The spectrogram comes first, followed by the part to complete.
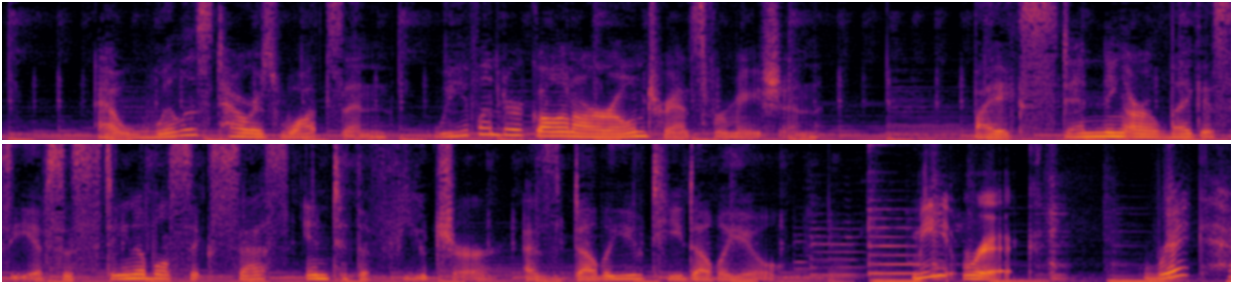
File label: english american e learning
